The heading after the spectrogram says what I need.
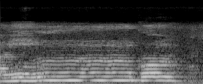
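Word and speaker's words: منكم: Jadi dari kasrohnya langsung masuk kepada nun mati.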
